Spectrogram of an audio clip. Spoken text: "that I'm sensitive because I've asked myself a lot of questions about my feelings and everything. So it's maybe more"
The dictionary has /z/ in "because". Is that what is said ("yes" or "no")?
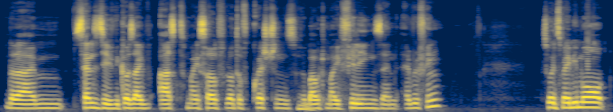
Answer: yes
